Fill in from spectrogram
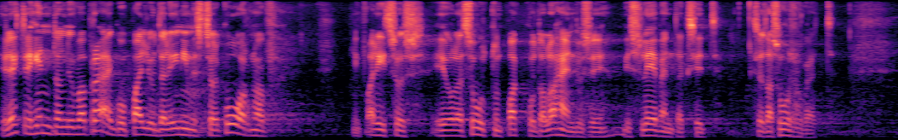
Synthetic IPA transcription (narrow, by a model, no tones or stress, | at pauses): e̞le̞kt̪riɦind̪̥o̞njubɑprɑeɡ̥upɑlʲjud̪e̞linime̞st̪e̞lko̞ːrmɑv | nḭŋɡ̥vɑ̰lʲit̪suse̞̰jo̞le̞suːt̪nud̪̥̚pɑkːud̪̥ɑlɑɦe̞nd̪usimisle̞ːve̞nd̪ɑksid̪̥ | se̞d̪ɑsurvḛt̪ːˑ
